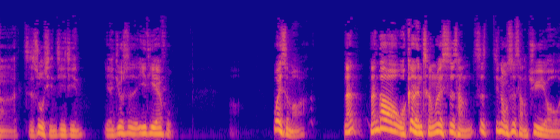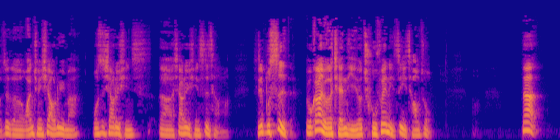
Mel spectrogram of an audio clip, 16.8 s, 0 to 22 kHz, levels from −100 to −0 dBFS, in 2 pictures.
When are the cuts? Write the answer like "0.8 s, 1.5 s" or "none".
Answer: 12.9 s

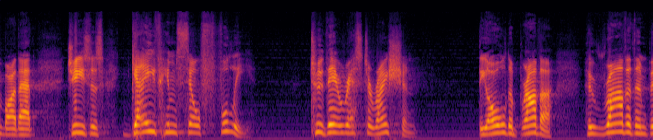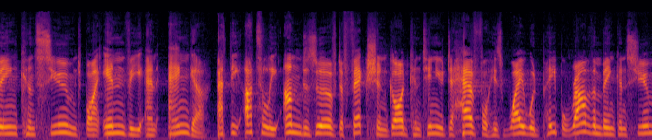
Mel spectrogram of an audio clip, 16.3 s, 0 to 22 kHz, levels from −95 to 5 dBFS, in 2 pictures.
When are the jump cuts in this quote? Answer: 5.9 s, 10.8 s

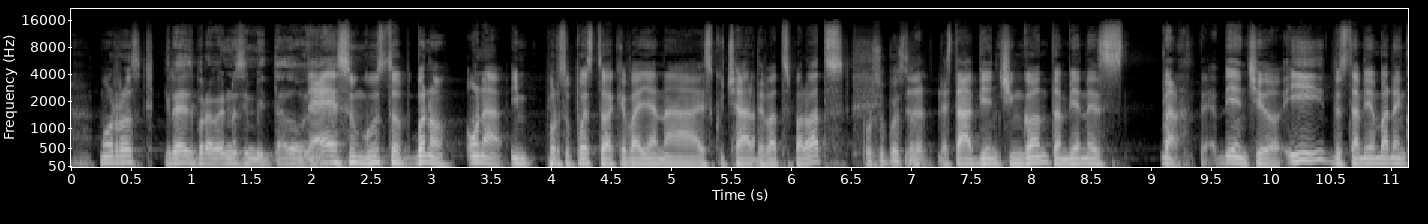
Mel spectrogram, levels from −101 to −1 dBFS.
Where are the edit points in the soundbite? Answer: 2.8 s, 3.9 s, 5.7 s

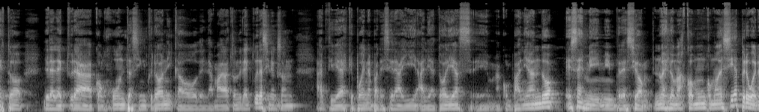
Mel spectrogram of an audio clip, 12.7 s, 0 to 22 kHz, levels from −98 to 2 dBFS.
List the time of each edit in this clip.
9.4 s, 10.9 s

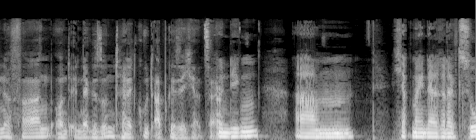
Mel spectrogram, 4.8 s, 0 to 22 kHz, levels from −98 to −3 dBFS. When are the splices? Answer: 2.2 s

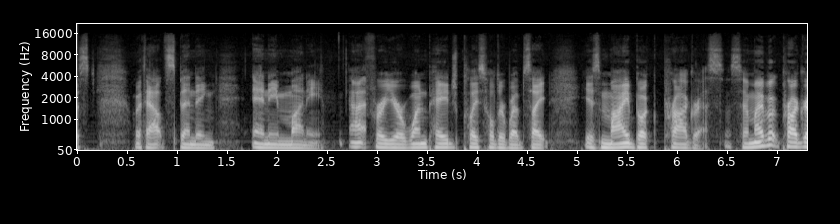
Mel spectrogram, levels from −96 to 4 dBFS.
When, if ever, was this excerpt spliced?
2.9 s

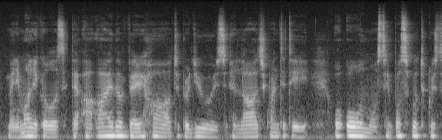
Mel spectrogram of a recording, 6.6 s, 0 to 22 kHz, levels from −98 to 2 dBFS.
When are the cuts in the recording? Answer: 1.0 s

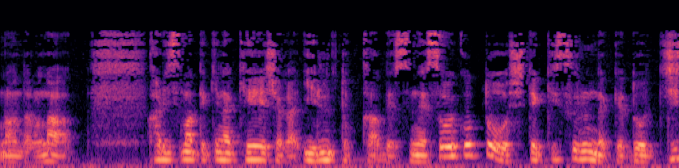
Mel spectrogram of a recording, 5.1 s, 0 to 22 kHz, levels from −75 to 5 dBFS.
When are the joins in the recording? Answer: 1.1 s

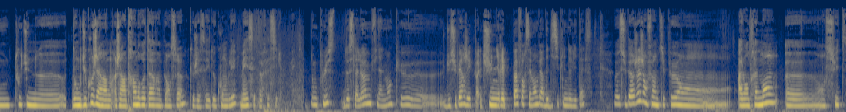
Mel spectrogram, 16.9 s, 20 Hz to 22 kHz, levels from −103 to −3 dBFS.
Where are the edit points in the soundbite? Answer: 1.3 s, 4.2 s

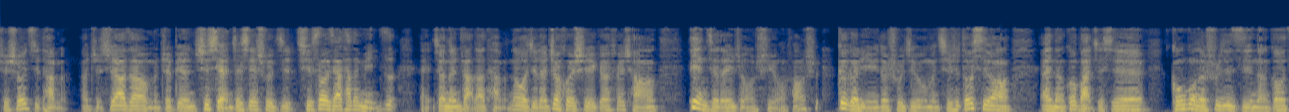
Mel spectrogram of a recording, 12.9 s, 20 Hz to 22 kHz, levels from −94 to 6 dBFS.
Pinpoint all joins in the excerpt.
4.3 s, 8.2 s

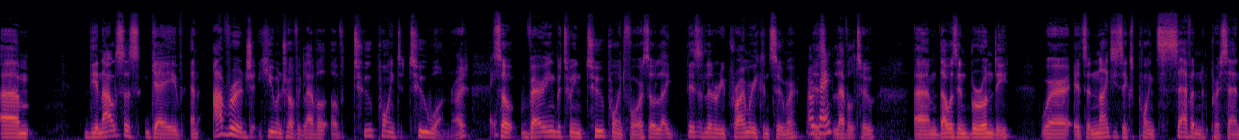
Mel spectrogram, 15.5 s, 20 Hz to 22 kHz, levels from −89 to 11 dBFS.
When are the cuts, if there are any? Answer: 6.1 s

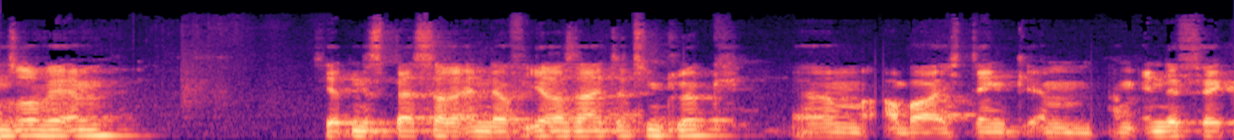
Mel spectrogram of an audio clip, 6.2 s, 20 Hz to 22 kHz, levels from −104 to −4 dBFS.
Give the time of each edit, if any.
none

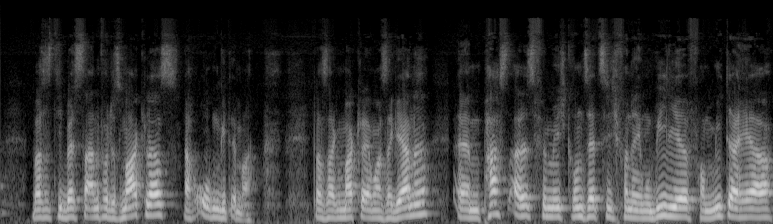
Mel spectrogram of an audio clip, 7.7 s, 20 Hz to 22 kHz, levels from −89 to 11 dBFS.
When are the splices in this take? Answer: 4.5 s

